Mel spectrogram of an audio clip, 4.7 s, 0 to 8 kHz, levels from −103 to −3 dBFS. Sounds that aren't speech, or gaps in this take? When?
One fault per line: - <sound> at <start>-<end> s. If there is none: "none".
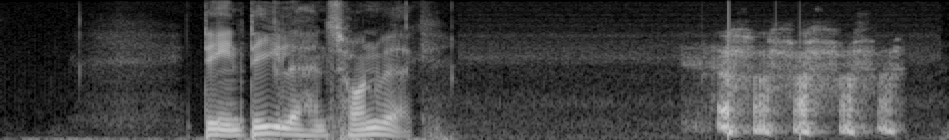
- laugh at 3.4-4.5 s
